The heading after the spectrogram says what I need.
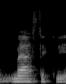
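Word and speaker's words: Máthxwi: You read Simon Fraser's journal, he talks about coming across a 1 kilometer long longhouse at Matsqui, or Mathaqui is the proper pronunciation of it.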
